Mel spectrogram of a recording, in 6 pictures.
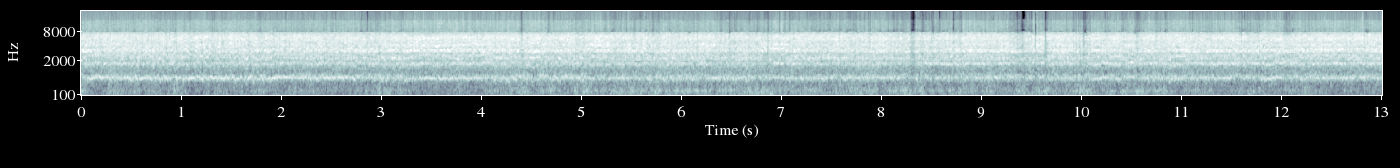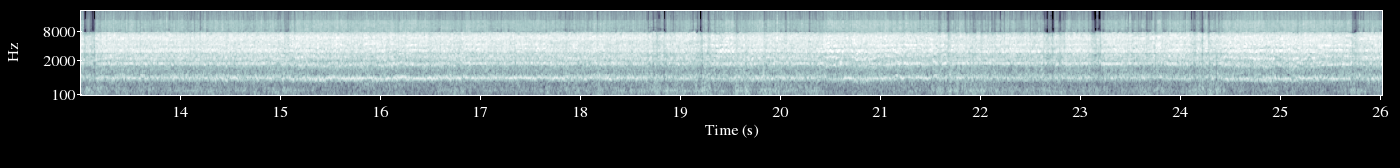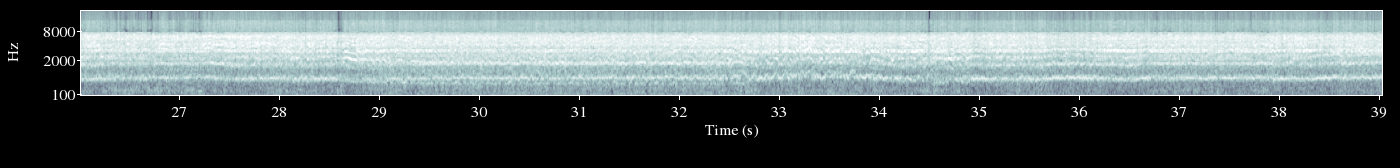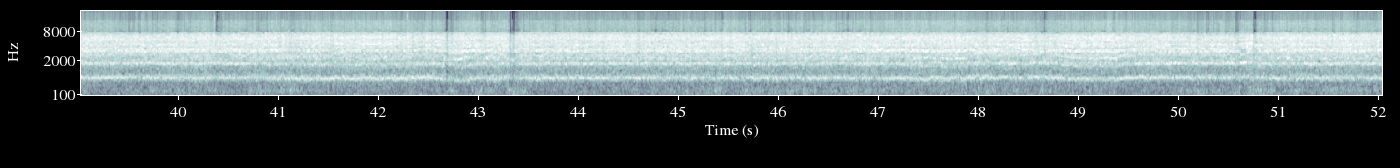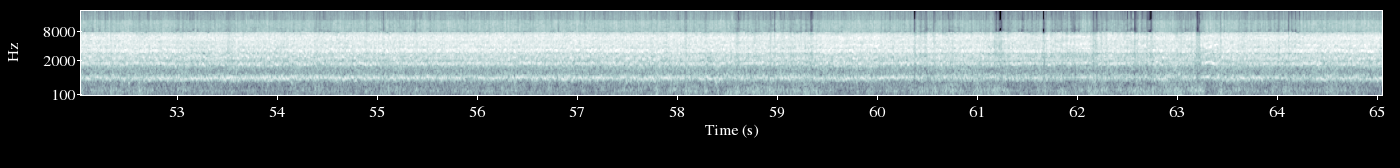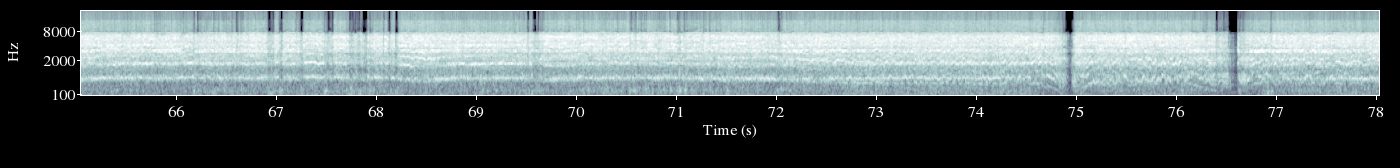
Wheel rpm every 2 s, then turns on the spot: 220, 230, 230, 230, 230, 230, 240, 230, 230, 230, 230, 230, 220, 230, 200, 190, 210, 210, 220, 230, 220, 220, 230, 230, 230, 230, 230, 230, 230, 230, 230, 230, 220, 230, 220, 230, 200, 140, 130.
none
